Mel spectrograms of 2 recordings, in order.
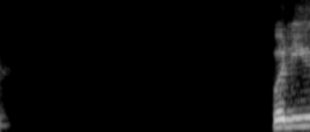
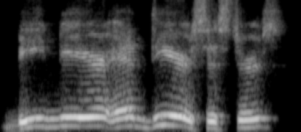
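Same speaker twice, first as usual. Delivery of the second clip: higher, louder, slow sisterly voice; her voice; 6 semitones higher, 6 dB louder, slower than usual. Shown as a demonstration. Teacher voicing Nimby calling to her sisters, high and slow. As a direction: sing it out sweetly to her sisters. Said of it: "she's gonna say it in her voice".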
